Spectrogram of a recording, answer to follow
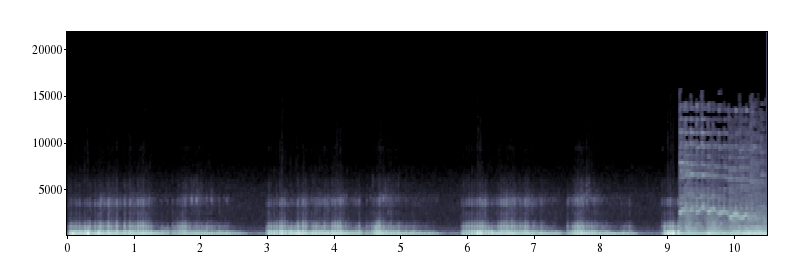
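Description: A cat purring in long, rough cycles, broken by short pauses every one to three seconds.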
